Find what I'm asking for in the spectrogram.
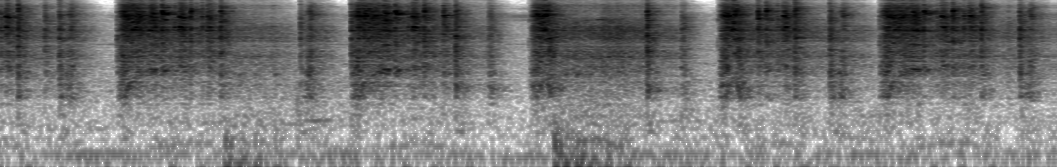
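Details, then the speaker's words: Push-button start on a motorcycle with a spark plug gapped too narrow: five short bursts of starter cranking with pauses, never catching or firing; it won't start because of the narrow plug gap. "ang nilagay kong spark plug dito yung malapit yung gap kaya ayaw mag-start kaya ayaw mag-one click"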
